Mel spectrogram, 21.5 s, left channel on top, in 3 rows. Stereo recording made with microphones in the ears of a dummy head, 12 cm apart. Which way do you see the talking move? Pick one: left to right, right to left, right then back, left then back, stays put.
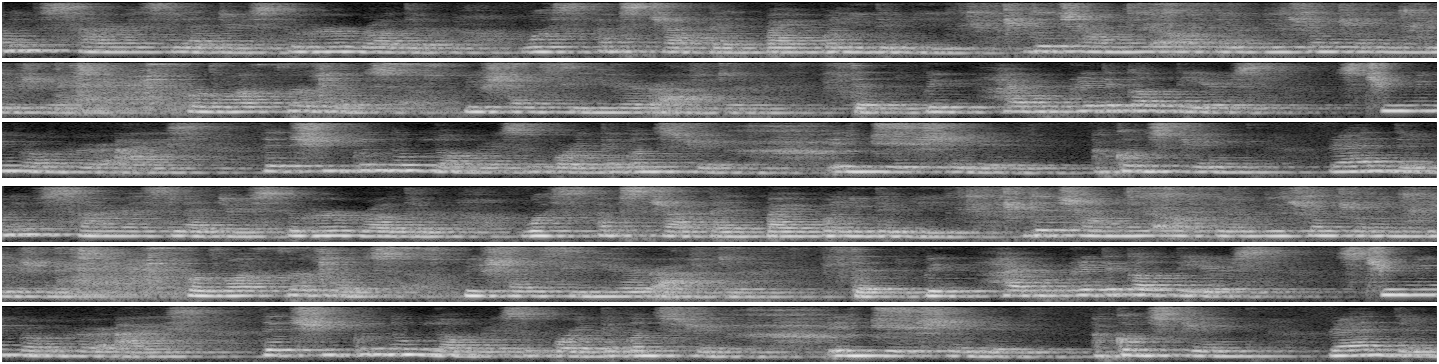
stays put.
